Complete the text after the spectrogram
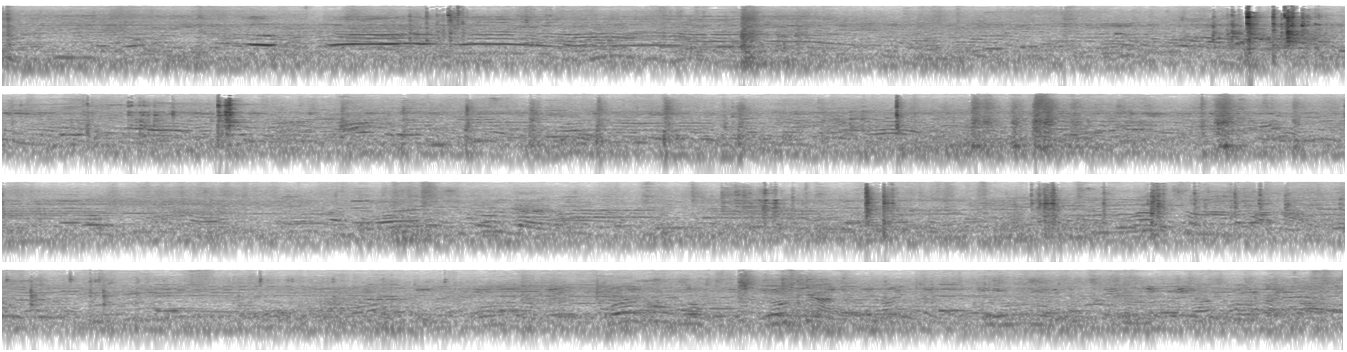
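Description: Plastic toy bricks click and rattle as a small child rummages through them.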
